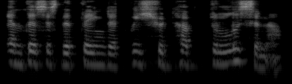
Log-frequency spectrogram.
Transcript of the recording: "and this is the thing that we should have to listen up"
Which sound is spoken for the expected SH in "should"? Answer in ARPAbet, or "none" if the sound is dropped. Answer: SH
